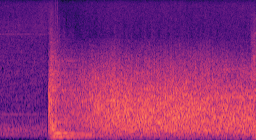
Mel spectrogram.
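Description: A jet airliner roars loudly as it flies past.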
